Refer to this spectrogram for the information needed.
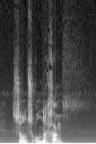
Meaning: sunset
- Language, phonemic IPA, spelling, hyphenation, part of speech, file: Dutch, /ˌzɔnsˈɔn.dər.ɣɑŋ/, zonsondergang, zons‧on‧der‧gang, noun, Nl-zonsondergang.ogg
